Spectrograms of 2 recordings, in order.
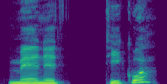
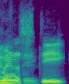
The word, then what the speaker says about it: Manistee: Manitiqua? Is that how you say it? I don't know how you say it. Manatee? Manitique? Hold on, I gotta zoom in. Hold on. Yeah, I think it's that's Manistee.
